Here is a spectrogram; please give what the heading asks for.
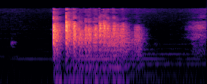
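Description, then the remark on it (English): Dice tumble and clatter across a hard tabletop during an attack roll in a tabletop role-playing game, one bright burst of rattling clicks lasting under a second before settling, one die landing cocked, with no voices. “That's cocked. Stop hitting other dice.”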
